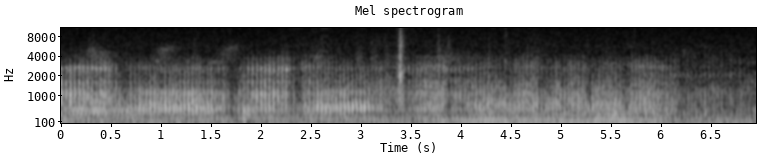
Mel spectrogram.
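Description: Cheetah purring in a rough, rattling rhythm that swells and fades with each breath, about once a second, growing softer after about three seconds. The purr is a sign of a relaxed, contented cat.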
